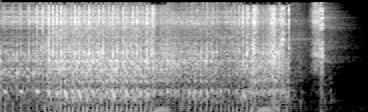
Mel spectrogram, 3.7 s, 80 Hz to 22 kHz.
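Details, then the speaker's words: Redesigned 157cc inline twin compressed-air engine, 3D printed: a quick, slightly uneven chuffing of about four beats a second, then coasting to a stop; abnormal running, and the owner suspects a bearing overheating or feeling gushy. "It does still work now. But y'all, I know something is it's just something I don't know. Like, I think something's overheating. Maybe one of my bearings or something. Like, it just felt a little gushy."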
